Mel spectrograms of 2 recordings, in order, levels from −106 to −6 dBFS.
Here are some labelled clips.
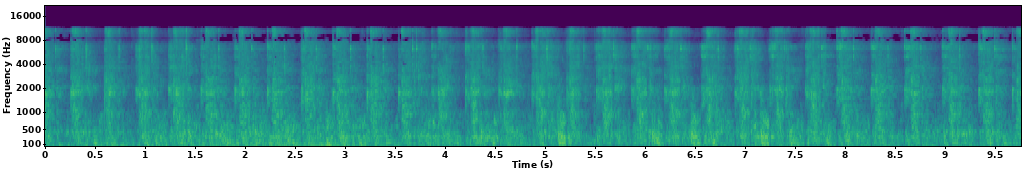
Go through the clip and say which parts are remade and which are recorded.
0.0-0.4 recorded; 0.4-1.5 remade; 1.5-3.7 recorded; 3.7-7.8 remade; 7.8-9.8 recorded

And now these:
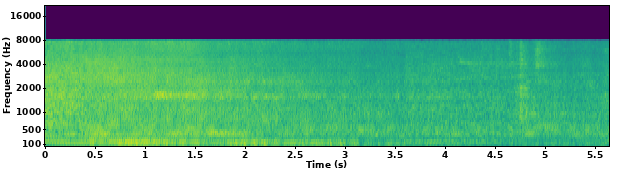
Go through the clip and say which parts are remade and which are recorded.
0.0-0.4 recorded; 0.4-3.6 remade; 3.6-4.8 recorded; 4.8-5.6 remade

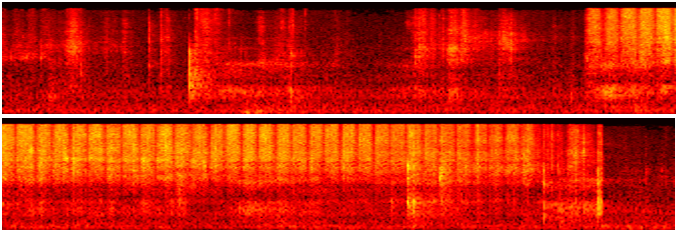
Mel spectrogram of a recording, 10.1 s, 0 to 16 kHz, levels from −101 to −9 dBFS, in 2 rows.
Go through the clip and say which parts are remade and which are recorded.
0.0-5.2 recorded; 5.2-9.0 remade; 9.0-10.1 recorded

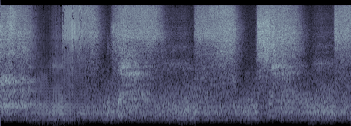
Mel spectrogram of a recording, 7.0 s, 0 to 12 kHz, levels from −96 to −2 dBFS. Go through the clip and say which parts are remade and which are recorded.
0.0-0.6 recorded; 0.6-1.7 remade; 1.7-7.0 recorded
